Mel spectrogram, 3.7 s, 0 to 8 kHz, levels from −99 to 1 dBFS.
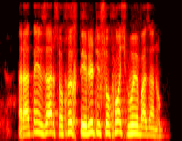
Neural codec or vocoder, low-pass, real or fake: codec, 16 kHz, 4 kbps, FunCodec, trained on LibriTTS, 50 frames a second; 7.2 kHz; fake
